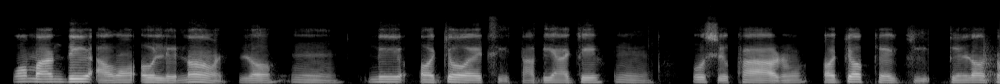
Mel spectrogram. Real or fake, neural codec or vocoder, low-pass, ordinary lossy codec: fake; autoencoder, 48 kHz, 32 numbers a frame, DAC-VAE, trained on Japanese speech; 19.8 kHz; Opus, 16 kbps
